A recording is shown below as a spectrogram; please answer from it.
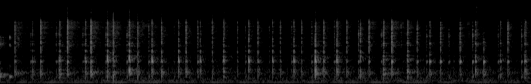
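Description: Long nails tap rapidly on a clear plastic mouthwash bottle filled with blue liquid while it is held. About forty short, crisp, bright clicks with a hollow plastic tone die away almost instantly, over a faint steady low hum.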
